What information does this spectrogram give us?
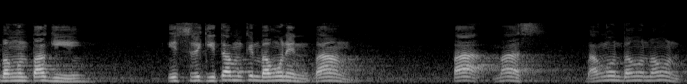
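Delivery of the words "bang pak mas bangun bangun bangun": wife waking husband. Retold or imitated. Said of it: "Kita nggak sadar kan ngomong gitu".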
